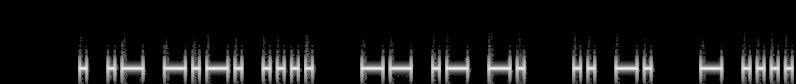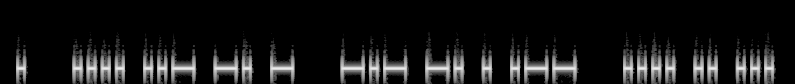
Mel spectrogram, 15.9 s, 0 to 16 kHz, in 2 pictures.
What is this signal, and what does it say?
Morse code, heard as a keyed tone, about 17 wpm, 700 Hz. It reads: EACH MAN IN THE HUNT KNEW HIS
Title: Sentences from Top 1600 Words 17wpm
